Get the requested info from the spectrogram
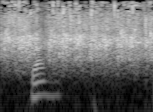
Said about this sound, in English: Okay, give them all applause.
